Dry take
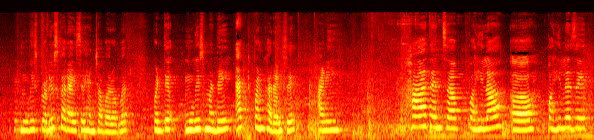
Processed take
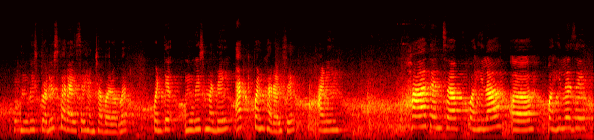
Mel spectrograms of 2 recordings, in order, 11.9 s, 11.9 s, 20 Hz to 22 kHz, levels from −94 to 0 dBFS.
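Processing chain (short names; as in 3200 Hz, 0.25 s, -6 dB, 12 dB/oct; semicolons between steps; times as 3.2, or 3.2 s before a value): in parallel at +1.5 dB: compressor, threshold -31 dBFS, peak gain reduction 19.5 dB; on the sum: delay with a stepping band-pass 0.127 s, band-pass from 1200 Hz, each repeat 1.4 oct, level -11.5 dB; auto-wah 780–1600 Hz, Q 4.2, up, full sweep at -13.5 dBFS; echo 0.183 s -22 dB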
